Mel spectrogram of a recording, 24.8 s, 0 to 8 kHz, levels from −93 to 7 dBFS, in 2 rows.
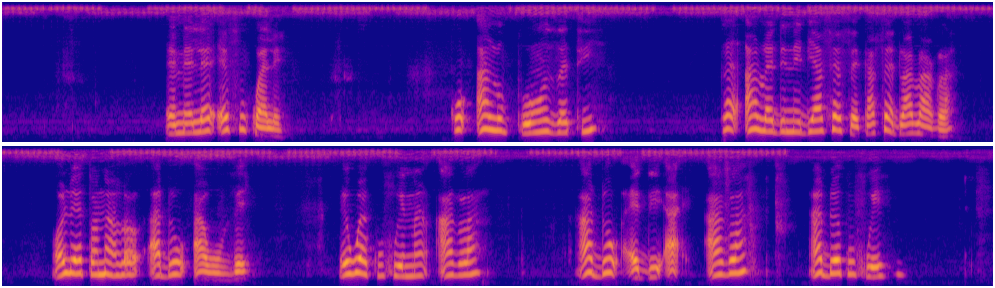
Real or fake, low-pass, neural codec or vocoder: fake; 7.2 kHz; autoencoder, 48 kHz, 128 numbers a frame, DAC-VAE, trained on Japanese speech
